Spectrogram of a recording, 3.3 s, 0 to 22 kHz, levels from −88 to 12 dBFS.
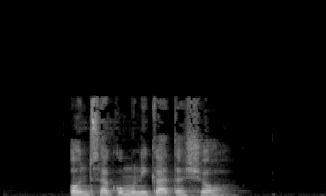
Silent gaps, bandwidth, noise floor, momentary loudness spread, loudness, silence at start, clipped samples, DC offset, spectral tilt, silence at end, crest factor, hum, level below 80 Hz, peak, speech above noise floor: none; 11.5 kHz; -78 dBFS; 5 LU; -22 LUFS; 0.7 s; under 0.1%; under 0.1%; -3.5 dB/octave; 1 s; 20 dB; none; -66 dBFS; -4 dBFS; 57 dB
